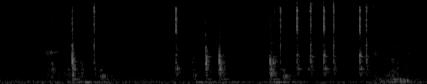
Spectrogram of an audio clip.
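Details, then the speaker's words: New Holland L223 skid steer, around 2015, with no start and no crank: after swapping in a good starter/ignition relay, it gives sharp, dry clicks in quick bursts with the key on. The relay is switching normally. "what i did is i swapped it out just with the good one you can actually hear it click when you i guess because i got the key on you can hear the relay actually click"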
